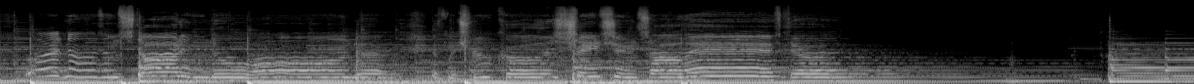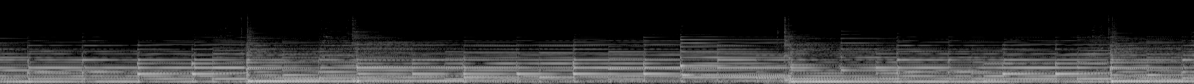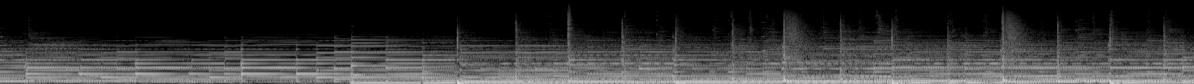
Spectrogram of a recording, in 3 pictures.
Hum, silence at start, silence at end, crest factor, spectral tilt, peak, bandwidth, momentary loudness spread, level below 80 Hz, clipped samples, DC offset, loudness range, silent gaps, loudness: none; 0 s; 0 s; 18 dB; -7 dB/octave; -2 dBFS; 15.5 kHz; 6 LU; -28 dBFS; under 0.1%; under 0.1%; 5 LU; none; -22 LUFS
